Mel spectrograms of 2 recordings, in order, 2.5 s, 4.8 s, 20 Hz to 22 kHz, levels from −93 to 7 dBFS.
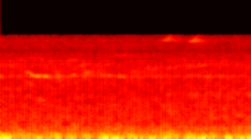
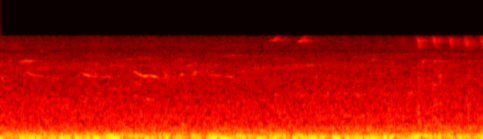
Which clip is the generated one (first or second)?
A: first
